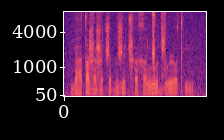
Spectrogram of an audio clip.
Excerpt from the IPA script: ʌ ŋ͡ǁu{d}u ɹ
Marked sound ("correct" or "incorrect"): incorrect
